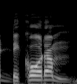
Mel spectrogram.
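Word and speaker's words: decorum: पहला जो हमारा वर्ड है स्क्रीन के ऊपर यह इसका उच्चारण है डिकोरम। क्या भाई? डिकोरम। और डिकोरम को याद करने का तरीका है देखो राम।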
